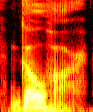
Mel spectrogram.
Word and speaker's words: Gójar: 4.8 and an epicenter near Gójar, pronounced Gójar, a town beside Alhendín, pronounced Al Lendín, just south of Granada city.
